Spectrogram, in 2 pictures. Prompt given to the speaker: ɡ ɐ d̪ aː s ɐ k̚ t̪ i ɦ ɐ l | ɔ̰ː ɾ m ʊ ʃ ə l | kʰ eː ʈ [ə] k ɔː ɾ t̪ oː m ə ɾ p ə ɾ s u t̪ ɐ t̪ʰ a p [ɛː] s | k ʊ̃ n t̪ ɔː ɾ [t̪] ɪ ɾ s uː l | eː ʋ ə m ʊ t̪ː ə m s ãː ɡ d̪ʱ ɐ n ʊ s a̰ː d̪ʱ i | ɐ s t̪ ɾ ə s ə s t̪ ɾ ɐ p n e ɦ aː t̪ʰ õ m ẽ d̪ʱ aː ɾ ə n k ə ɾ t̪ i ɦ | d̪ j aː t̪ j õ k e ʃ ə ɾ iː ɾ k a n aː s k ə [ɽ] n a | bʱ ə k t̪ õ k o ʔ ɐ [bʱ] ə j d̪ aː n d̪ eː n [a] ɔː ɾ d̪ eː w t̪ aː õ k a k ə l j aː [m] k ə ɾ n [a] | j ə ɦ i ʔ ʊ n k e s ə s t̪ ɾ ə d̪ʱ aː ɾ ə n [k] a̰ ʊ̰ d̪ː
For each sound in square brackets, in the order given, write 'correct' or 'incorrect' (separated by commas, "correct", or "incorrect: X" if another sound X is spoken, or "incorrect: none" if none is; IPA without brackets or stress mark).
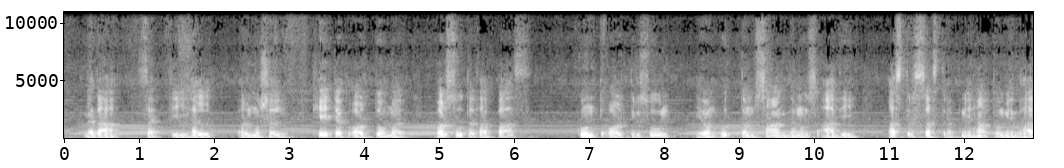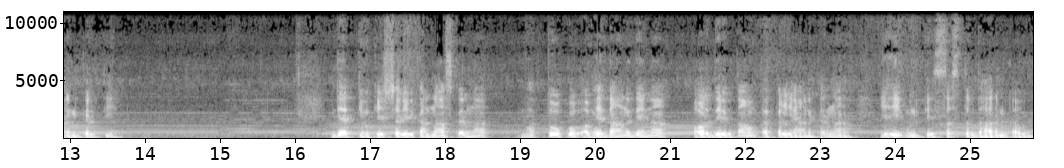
correct, incorrect: aː, correct, incorrect: ɾ, correct, correct, incorrect: n, correct, correct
